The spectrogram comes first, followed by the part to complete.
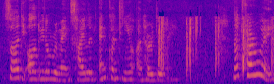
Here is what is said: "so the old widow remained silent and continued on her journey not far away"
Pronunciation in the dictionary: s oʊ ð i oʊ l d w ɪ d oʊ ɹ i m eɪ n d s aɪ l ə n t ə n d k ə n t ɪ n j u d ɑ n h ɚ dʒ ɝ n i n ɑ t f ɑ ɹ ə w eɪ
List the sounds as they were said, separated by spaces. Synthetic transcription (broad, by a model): s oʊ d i oʊ l d w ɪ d oʊ ɹ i m eɪ n s aɪ l ə n t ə n k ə n t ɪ n j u ɑ n h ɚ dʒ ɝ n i n ɑ t f ɑ ɹ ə w eɪ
